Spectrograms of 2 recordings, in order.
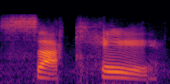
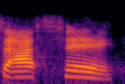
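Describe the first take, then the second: First: The middle consonant is a hard k sound. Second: The middle consonant is a soft s sound. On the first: The speaker calls it right. "sakar has a hard C in it" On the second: The speaker calls it wrong. "here it has a soft C"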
